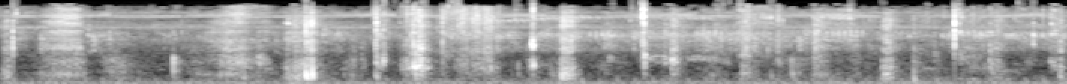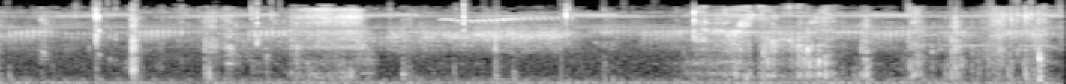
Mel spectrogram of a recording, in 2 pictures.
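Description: A young woman chews crunchy food.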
